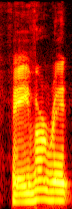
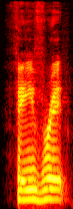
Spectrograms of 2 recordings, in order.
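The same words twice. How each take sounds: First: The word is said with three syllables. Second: The word is said with two syllables. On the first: "but favorite is fine" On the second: "I say favorite with two syllables"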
